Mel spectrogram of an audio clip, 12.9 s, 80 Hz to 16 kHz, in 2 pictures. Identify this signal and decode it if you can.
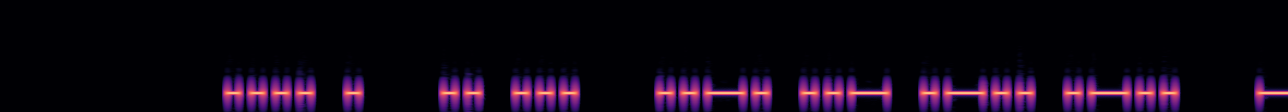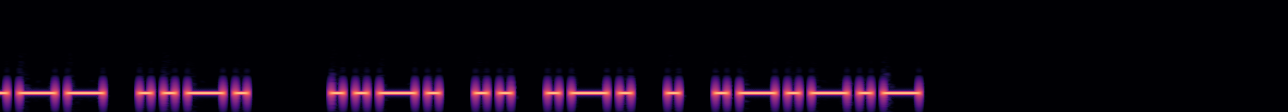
Morse code, heard as a keyed tone, about 20 wpm, 700 Hz. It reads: HE IS FULL OF FIRE.
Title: Sentences from Top 1000 Words - Review Part 3 - 20wpm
